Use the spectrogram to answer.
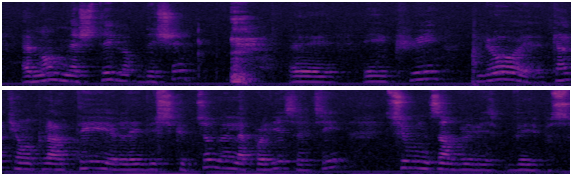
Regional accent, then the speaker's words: Sainte-Brigitte-de-Laval, Quebec, Canada; Non, moi, je venais de Sainte-Brigitte-de-la-Val.

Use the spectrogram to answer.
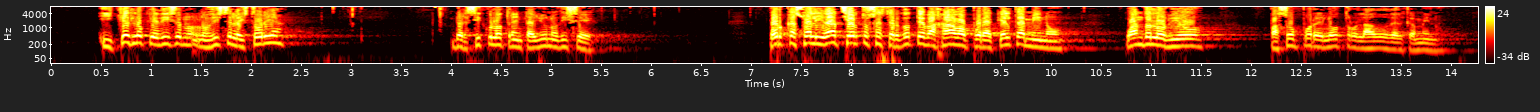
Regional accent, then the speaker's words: Veracruz, Mexico; yo ahí soy de Veracruz, y en la ciudad chica en la que estaba yo ahí viviendo, nosotros éramos del barrio de Las Flores

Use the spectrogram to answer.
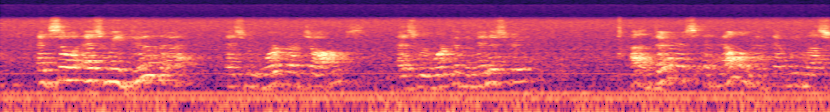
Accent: United States; You Americans know exactly what that means. I'm American too, by the way. I speak Indian, okay.

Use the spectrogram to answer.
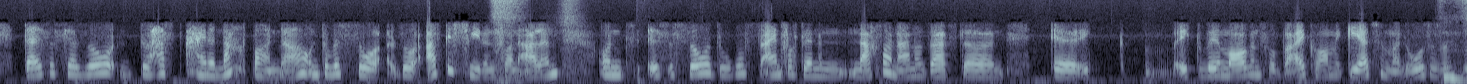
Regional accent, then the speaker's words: Chicago, Illinois, United States; German is a second language; Ich komme aus Chicago.

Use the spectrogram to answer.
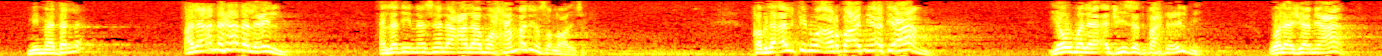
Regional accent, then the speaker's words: Yemen; الماء ينزل في الصيف عندنا في اليمن يأتينا في الصيف في المطر

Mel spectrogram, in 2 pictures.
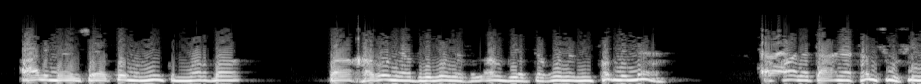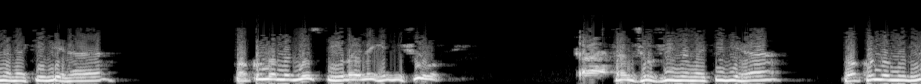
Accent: Egypt; المعهود عندنا في مصر

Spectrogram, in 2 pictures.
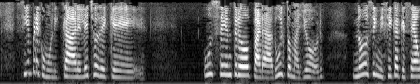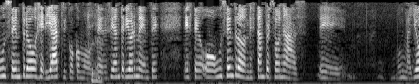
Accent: Manabí, Ecuador; now in Quito, Ecuador; Yo soy de Manabí.

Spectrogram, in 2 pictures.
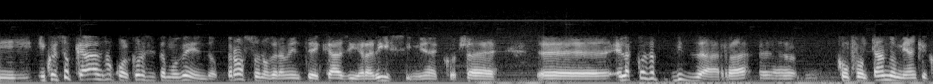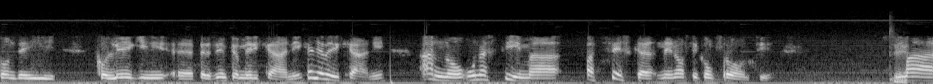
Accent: Genoa, Liguria, Italy; now in Rome, Italy; perché ormai io abito a Roma, anche se sono genovese, ma abito dall'88 qui a Roma

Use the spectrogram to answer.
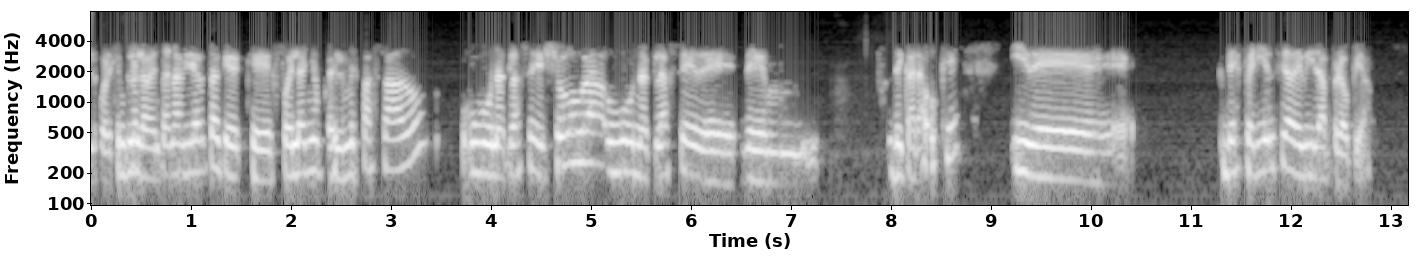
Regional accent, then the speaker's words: Bariloche, Río Negro, Argentina; yo soy de Bariloche

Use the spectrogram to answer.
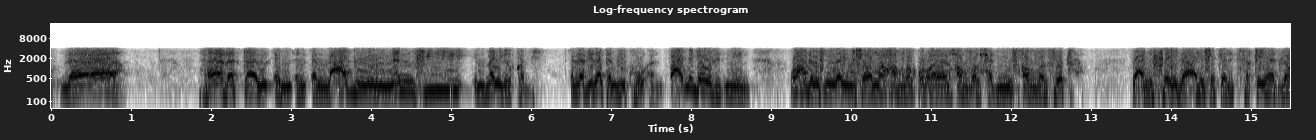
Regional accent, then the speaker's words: Egypt; دي لغتنا احنا كمصري

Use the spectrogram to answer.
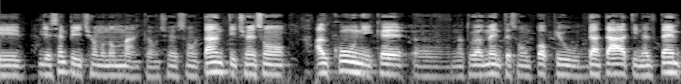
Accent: Locorotondo, Apulia, Italy; io vengo da un piccolo paese, Locorotondo.

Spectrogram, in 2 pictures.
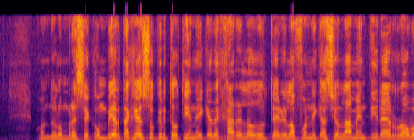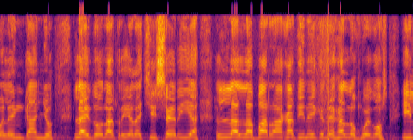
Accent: Dominican Republic; Somos dominicanos.

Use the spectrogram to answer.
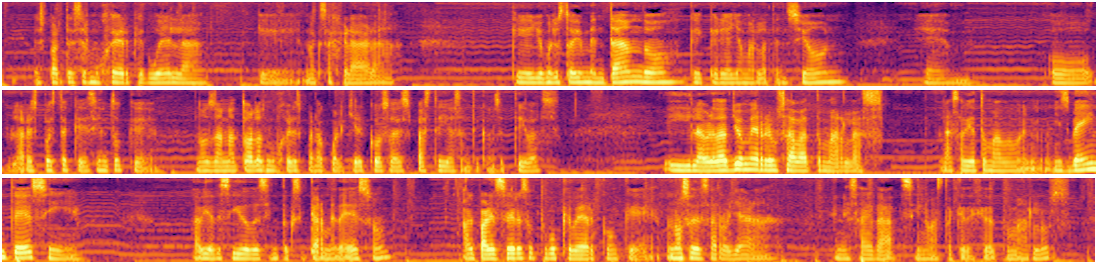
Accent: Guadalajara, Jalisco, Mexico; now in Mexico City, Mexico; tengo 36 años, soy de Guadalajara, Jalisco y vivo en Ciudad de México.

